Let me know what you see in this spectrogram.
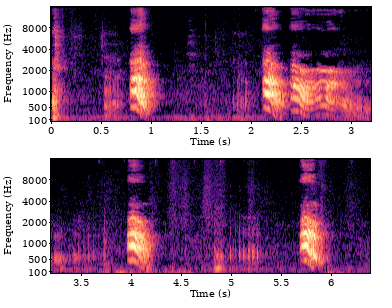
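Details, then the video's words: Pet dog named Chickie barking to be let outside: four sharp barks about every one and a half to two seconds, the second running into a short wavering whine, with a quiet background. "Chickie barking to go outside"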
